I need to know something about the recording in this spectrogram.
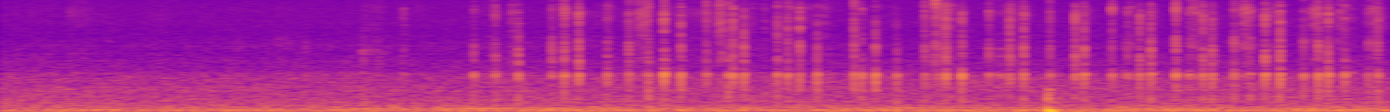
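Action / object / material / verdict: tap / whole apple / apple skin / none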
